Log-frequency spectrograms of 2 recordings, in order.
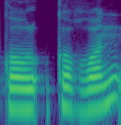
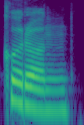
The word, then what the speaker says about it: Corón: atención la historia de Corón o Cogón, no lo sé, porque nació en Francia, entonces tú me lo dirás mejor. ¿Cómo lo dirías este apellido? ¿Cómo s? ¿Cómo se escribe? Corón. Corón. Corón. Tal cual.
